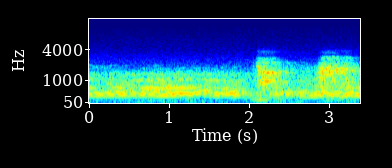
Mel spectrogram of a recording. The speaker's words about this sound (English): Oh, that train whistle. It's been driving me bats all morning. I must be hearing things. There aren't that many trains a month through Dover Ridge.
